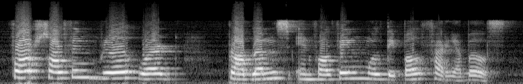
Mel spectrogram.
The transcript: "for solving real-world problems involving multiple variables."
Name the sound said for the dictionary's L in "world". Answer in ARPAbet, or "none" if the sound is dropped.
none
